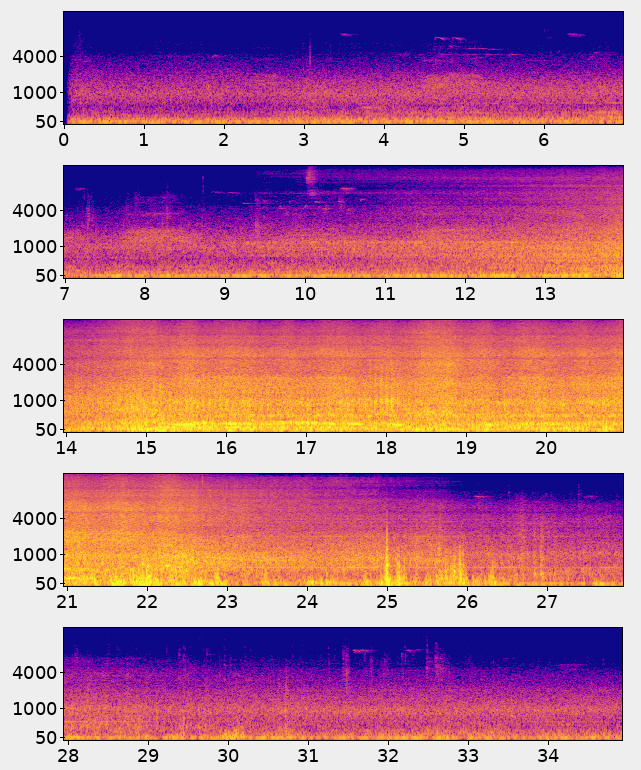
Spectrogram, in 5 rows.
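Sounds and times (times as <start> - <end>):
low train hum: 8.5 - 34.9
train rushing past: 9.1 - 31.4.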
